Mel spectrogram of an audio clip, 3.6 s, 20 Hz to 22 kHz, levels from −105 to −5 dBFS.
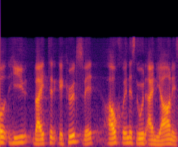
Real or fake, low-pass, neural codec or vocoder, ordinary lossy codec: fake; none; codec, 16 kHz, about 1 kbps, DyCAST, with the encoder's durations; none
